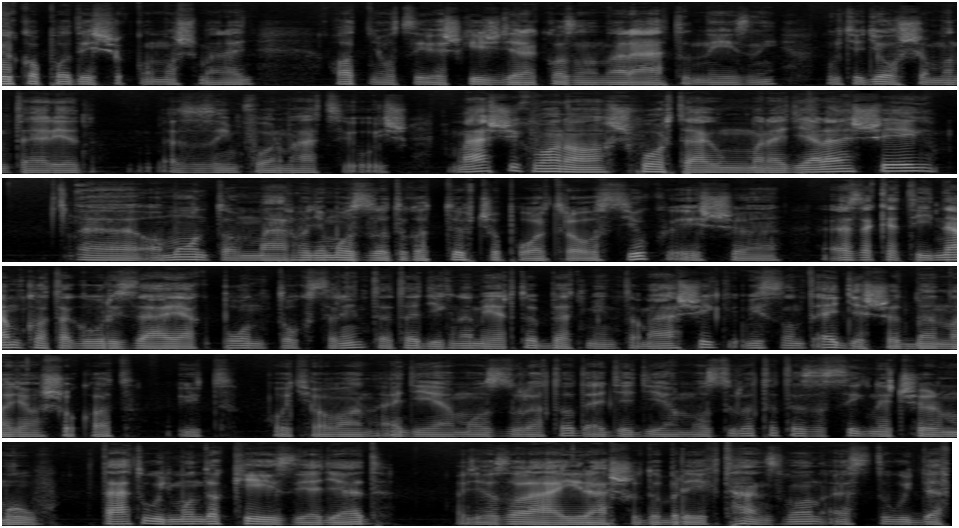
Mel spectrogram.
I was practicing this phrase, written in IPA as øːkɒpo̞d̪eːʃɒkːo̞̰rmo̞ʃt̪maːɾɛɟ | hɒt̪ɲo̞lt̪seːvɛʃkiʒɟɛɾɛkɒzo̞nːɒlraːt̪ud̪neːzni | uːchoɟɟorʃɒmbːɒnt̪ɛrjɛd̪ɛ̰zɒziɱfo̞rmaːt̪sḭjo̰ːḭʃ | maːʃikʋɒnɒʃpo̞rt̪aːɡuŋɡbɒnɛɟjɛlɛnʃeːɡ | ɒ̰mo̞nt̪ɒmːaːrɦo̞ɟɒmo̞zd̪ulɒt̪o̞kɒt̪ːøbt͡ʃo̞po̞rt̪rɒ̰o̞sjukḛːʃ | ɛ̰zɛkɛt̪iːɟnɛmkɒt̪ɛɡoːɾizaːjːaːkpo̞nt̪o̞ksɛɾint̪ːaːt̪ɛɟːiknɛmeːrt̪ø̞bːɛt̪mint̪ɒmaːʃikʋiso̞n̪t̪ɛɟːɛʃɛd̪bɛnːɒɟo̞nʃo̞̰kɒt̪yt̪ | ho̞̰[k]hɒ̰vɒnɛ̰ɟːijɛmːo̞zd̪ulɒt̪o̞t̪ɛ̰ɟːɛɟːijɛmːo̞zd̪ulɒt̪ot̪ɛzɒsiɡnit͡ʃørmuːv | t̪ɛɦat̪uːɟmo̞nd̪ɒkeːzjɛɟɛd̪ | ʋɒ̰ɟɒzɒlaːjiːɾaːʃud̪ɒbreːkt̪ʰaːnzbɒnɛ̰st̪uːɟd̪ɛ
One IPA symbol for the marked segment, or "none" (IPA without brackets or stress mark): c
